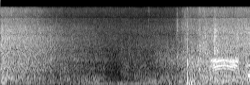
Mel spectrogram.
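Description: Sea waves wash and wind buffets the microphone at the beach, a broad steady roar that dips briefly, then swells louder with a faint tonal chirp near the end.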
